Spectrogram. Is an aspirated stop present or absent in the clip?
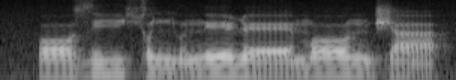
absent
